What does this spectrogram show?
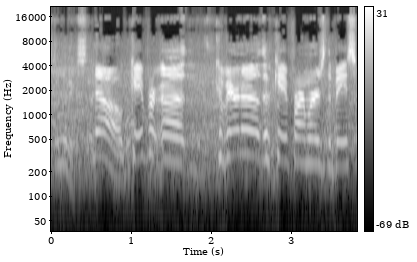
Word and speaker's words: Caverna: Caverna, is that the pronunciation of Caverna?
